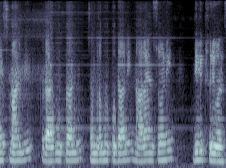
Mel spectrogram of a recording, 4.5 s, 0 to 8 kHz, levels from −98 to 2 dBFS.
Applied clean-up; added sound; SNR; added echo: neural separator model SepFormer DNS4.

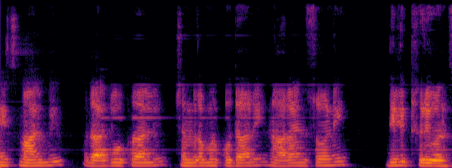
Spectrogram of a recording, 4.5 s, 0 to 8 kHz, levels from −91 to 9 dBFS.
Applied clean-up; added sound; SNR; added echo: neural mask model DeepFilterNet 3.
